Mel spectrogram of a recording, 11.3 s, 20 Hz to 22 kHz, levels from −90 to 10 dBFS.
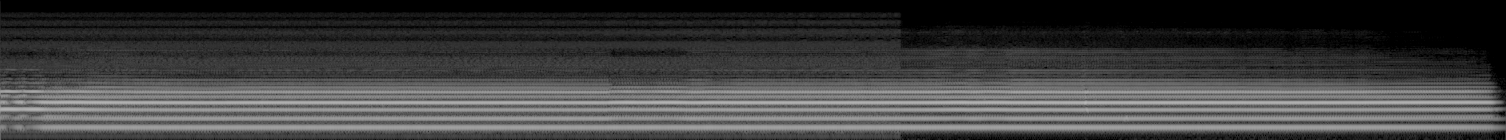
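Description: From 0 to 6.76 s, a nearby DECT cordless phone's radio bursts, repeating every 10 ms, get rectified in the audio circuit, producing a thin, steady 100 Hz buzz roughly 25 dB below the sound.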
